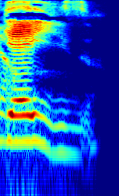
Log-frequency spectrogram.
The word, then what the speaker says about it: Gaze: G-A-Z-E. Für alle, die es jetzt noch nicht verstanden, ja. Gaze. – Gaze. Wird das ausgesprochen? – Ja.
